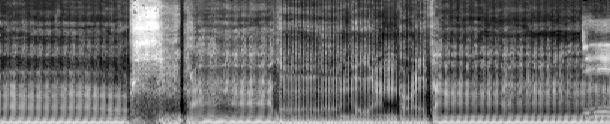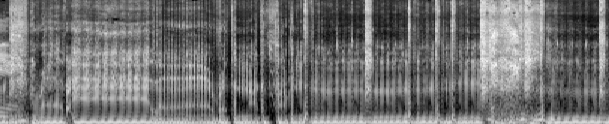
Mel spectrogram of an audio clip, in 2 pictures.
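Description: Beatboxing into a handheld microphone: a deep, sustained bass line with sharp snare- and hi-hat-like hits over it.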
